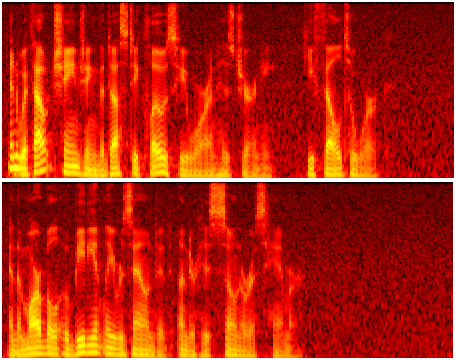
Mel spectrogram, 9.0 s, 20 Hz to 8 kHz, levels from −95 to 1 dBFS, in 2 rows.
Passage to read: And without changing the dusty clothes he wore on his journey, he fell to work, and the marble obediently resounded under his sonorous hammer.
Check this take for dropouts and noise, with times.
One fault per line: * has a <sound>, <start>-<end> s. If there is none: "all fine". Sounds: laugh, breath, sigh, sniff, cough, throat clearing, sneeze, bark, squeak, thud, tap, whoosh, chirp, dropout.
all fine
